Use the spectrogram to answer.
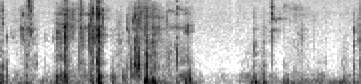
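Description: Olives being chewed: soft, moist crunching comes in close bursts, stops briefly, then resumes with a few more bites, faint and with no talking.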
